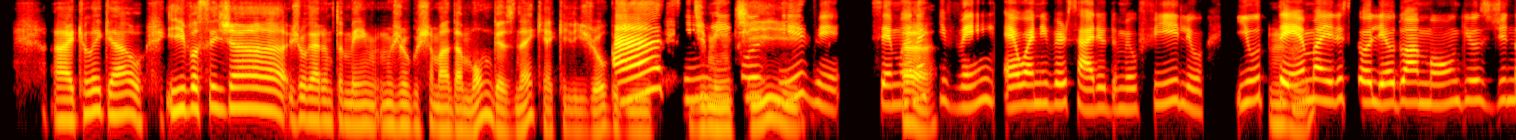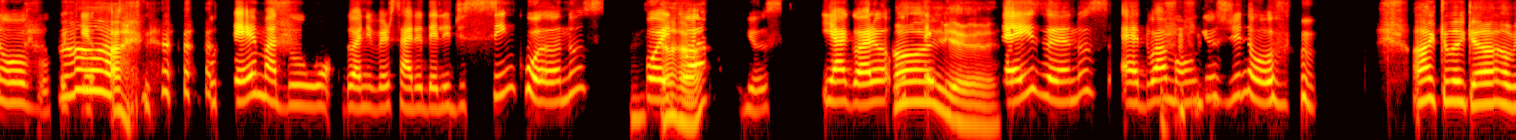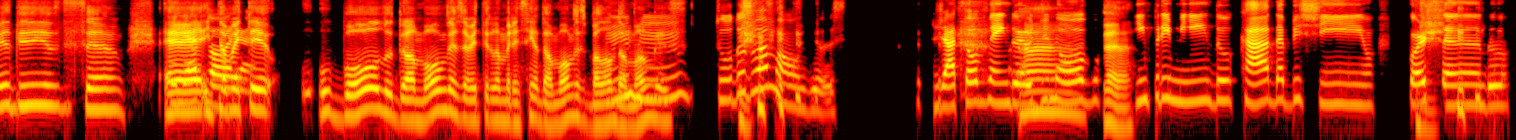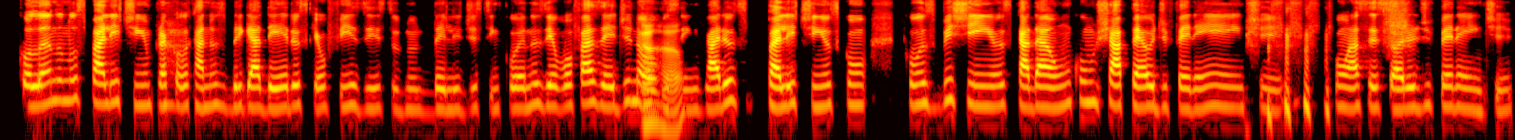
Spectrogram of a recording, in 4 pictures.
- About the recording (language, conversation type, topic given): Portuguese, podcast, Como cada geração na sua família usa as redes sociais e a tecnologia?
- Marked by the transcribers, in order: laugh; laugh; chuckle; laugh; laugh; laugh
